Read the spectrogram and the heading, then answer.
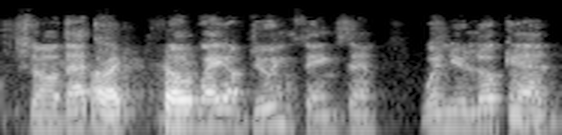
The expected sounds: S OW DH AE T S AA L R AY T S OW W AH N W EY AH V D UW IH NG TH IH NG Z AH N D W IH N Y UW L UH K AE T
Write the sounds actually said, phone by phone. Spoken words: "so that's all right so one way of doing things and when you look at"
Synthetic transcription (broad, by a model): S OW DH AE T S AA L R AY T S OW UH W EY AH V D UW IH NG TH IH NG Z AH N W IH N Y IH L UH K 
